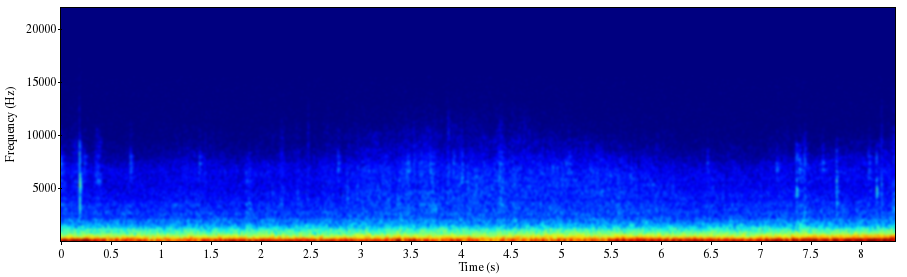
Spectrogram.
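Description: Interior drone of a Volkswagen Jetta GLI cruising in traffic, a steady low engine and road rumble with tire hiss, continuous and even with no talking.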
